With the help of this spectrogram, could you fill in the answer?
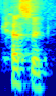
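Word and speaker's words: Keswick: w IC K but they don't pronounce the W so it's Kecak it's less than 20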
